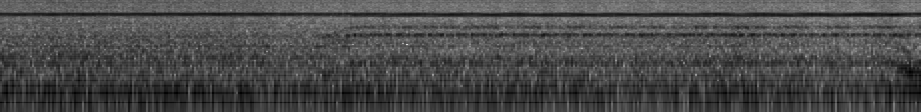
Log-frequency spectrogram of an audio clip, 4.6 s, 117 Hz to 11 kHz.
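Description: Spindles of a Mollart Omnisprint LD2-750 CNC knee-type deep hole gun drilling machine run in a steady high whine with constant tones, one rising pitch joining partway, loud and unbroken with no talk.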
